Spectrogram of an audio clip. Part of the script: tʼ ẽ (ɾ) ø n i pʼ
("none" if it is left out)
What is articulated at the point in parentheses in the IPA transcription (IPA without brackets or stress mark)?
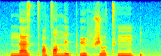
tˤ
